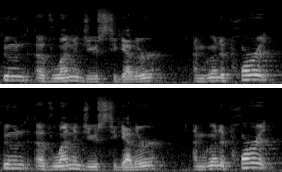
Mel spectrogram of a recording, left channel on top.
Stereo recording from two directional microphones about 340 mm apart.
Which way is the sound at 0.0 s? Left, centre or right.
Centre.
